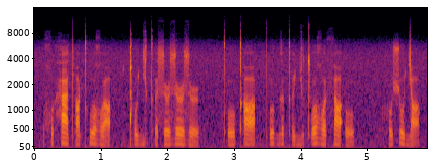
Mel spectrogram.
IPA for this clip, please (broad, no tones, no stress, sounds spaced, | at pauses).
χʷ ə h a tʼ ɑ kʰ u ʁʷ ɑ | ǃʰ o ɟ ə kʼ ə s ə˞ z ə˞ z ə˞ | kʼ o kʼ ɑ | pʼ ʊ ɡ ə kʼ ə ɟ u tʼ o ʁʷ a θ ɑ ʔ o | h o ʃ o ɟ ɑ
